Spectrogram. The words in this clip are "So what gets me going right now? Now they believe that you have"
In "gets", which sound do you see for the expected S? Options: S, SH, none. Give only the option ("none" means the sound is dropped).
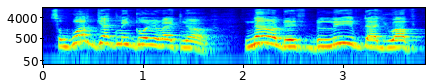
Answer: none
